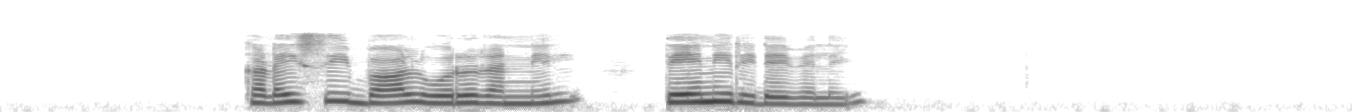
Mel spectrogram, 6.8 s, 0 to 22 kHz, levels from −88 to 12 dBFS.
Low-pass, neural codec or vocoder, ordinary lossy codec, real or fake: 7.2 kHz; none; AAC, 48 kbps; real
